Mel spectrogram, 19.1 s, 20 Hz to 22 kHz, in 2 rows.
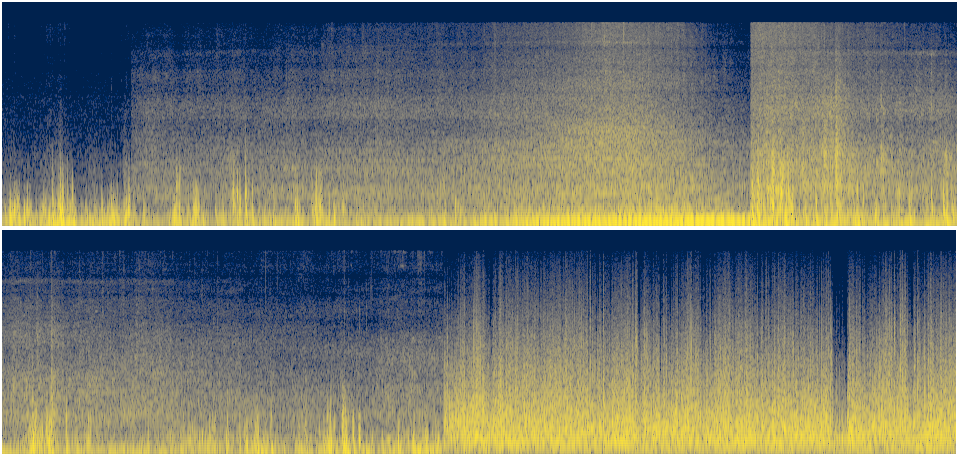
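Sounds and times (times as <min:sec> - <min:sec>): wind buffeting microphone: 0:00.0 - 0:19.0
vehicle engine hum: 0:00.8 - 0:15.3.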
